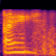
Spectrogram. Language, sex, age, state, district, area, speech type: Sindhi, female, 18-30, Rajasthan, Ajmer, urban, conversation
